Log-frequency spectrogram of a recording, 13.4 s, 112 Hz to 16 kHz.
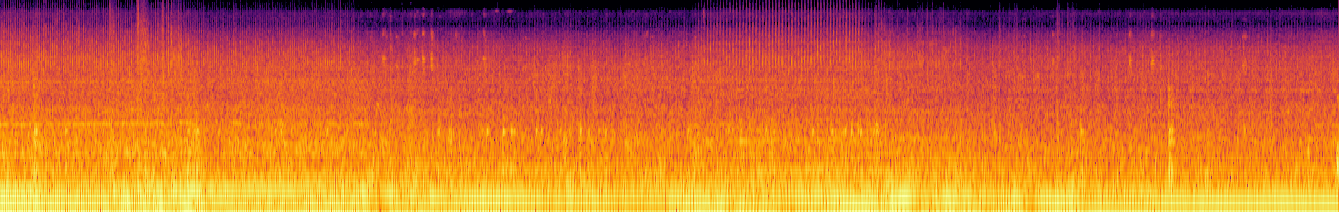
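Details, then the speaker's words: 1972 Triumph GT6 with a TR6 inline-six on carburetors, on a chilly morning; the rear carb was refitted with a different float. Slightly loping, uneven hunting idle: running lean on the back carb, with the float suspected to need adjusting, and it runs better with a little choke. "You can hear it's going lean on that back carb. I'm guessing it just needs the float adjusted more."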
